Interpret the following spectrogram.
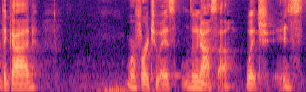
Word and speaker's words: Lughnasadh: the celebration of the god referred to as lunasa which is spelled a few different ways but generally l-u-g-h-n-a-s-a-d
